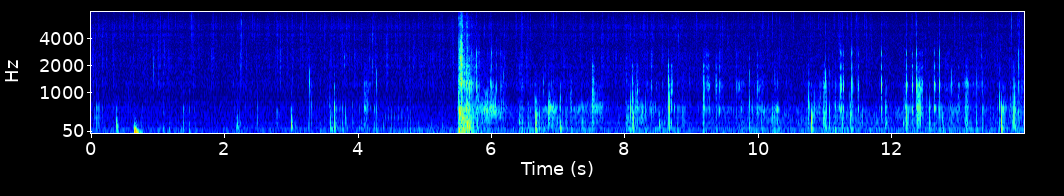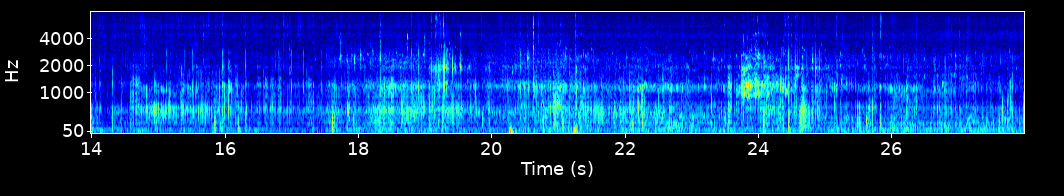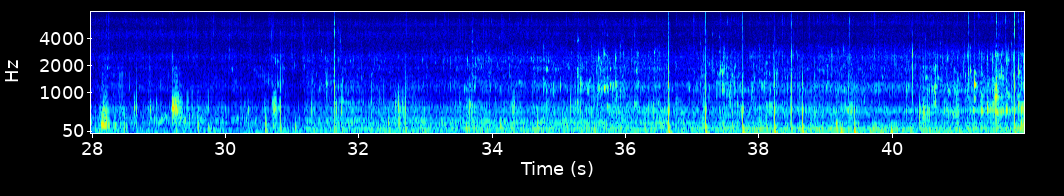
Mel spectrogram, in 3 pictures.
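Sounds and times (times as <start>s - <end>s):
faint steady hum: 0.0s - 41.9s
underwater clicks and knocks: 5.5s - 41.9s
gurgling rush of water: 12.1s - 41.9s.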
